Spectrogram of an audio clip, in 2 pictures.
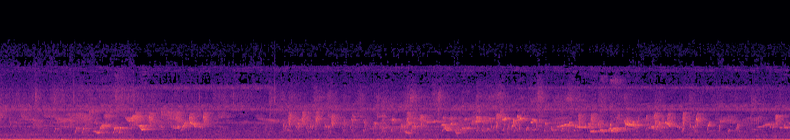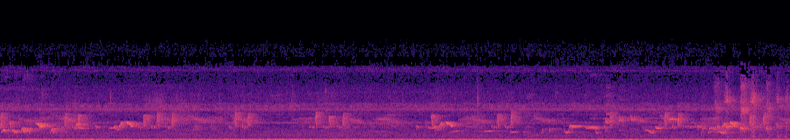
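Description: Many small birds chirping and calling throughout, short quick notes overlapping one another, over a steady low rumble.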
